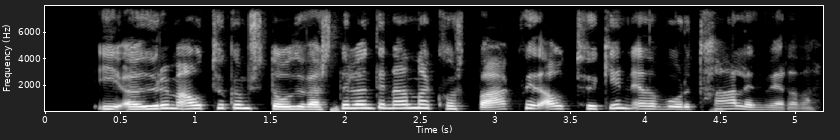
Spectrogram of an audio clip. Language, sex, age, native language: Icelandic, female, 40-49, Icelandic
